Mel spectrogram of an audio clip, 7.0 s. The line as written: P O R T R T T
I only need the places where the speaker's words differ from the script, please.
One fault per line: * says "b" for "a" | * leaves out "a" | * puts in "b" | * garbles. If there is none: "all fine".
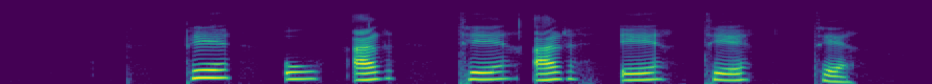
* puts in "E"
